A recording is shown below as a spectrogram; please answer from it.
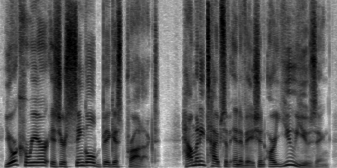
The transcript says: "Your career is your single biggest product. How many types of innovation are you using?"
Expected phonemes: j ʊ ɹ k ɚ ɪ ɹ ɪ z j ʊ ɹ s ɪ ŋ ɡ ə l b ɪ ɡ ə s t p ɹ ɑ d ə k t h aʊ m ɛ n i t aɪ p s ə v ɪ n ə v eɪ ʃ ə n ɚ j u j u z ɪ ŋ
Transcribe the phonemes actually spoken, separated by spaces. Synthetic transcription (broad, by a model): j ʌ ɹ k ɚ ɪ ɹ ɪ z j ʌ ɹ s ɪ ŋ ɡ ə l b ɪ ɡ ə s t p ɹ ɑ d ə k t h aʊ m ɛ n i t aɪ p s ə v ɪ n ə v eɪ ʃ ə n ɚ j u j u z ɪ ŋ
